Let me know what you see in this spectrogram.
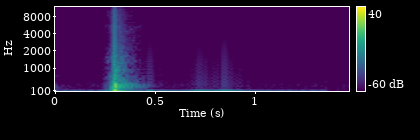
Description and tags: Just a sound i made by waving a drumstick infront of my mic.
